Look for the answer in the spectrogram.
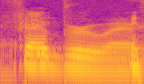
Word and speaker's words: February: It is pronounced with the R. – Yeah, February. – It's February. There's a little R in there.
